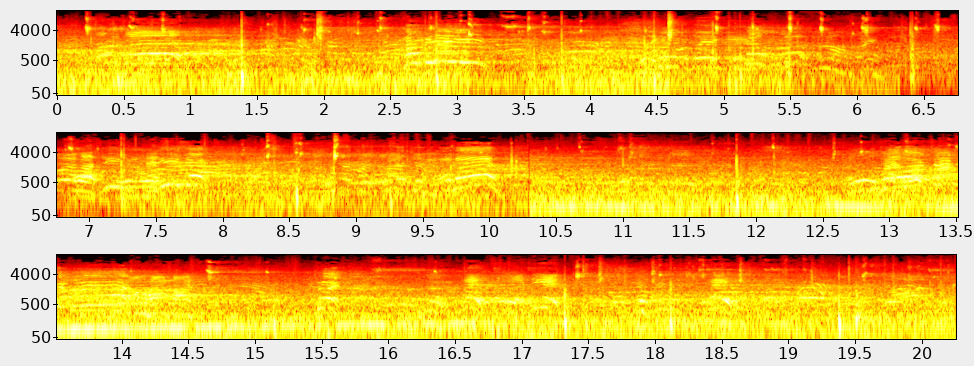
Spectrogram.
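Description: Footballers shouting and calling to each other during play, with sharp thuds of the ball being kicked scattered through. A low steady hum sits underneath from about halfway.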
